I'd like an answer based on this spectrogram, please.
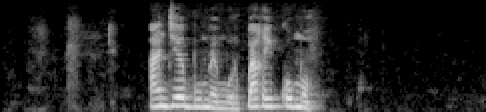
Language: Mpumpong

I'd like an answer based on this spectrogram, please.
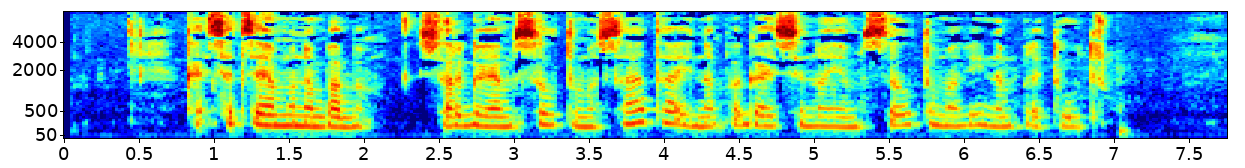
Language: Latgalian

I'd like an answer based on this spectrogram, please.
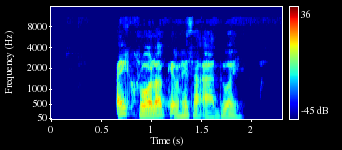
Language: Thai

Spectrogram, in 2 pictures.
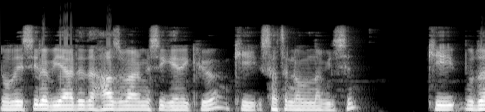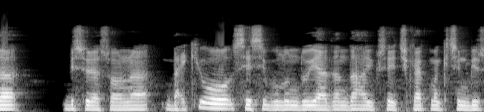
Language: Turkish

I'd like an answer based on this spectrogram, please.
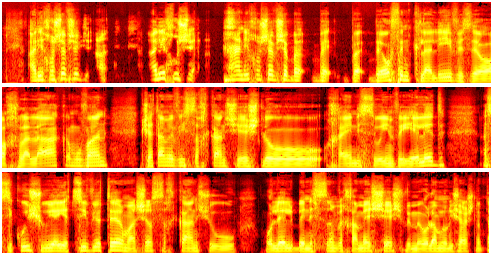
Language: Hebrew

